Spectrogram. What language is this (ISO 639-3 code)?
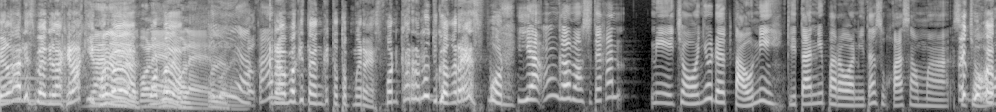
ind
